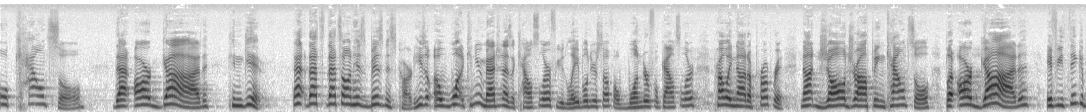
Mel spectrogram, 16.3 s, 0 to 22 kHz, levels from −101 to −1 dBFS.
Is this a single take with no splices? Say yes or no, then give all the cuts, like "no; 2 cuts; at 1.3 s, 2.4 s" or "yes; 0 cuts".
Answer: yes; 0 cuts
